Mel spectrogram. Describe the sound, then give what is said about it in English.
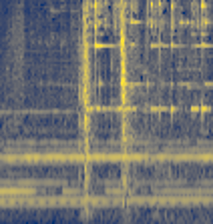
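The door of a hospitality center opens with a bright chiming jingle, two quick metallic rings over a steady tonal hum, the chimes ringing out briefly before fading. “The door opens with a, a, a chimed jingle as you enter, um, and it's a quiet building.”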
